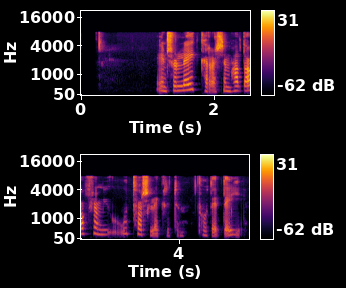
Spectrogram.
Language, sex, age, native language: Icelandic, female, 50-59, Icelandic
